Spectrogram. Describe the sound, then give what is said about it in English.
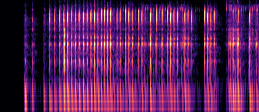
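A person imitates an alien creature with a throaty, rattling purr-growl, a rapid string of raspy pulses lasting about three seconds with a brief break near the end. No words are spoken. “It kind of sounds like a kitty purring.”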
